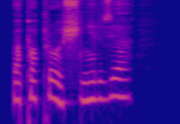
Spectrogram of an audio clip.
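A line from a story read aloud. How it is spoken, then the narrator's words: Pleading. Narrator (Russian): взмолилась Кристина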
